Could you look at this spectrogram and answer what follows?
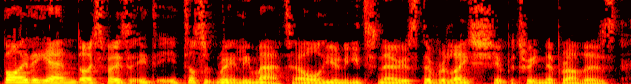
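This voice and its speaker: A man with a lowish, very mobile voice discusses films casually as a podcast co-host. His delivery is tentative and understated, with small qualifications tacked onto his opinions. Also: animated, fast.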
